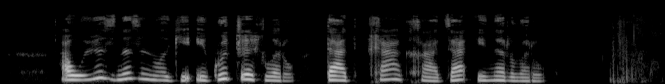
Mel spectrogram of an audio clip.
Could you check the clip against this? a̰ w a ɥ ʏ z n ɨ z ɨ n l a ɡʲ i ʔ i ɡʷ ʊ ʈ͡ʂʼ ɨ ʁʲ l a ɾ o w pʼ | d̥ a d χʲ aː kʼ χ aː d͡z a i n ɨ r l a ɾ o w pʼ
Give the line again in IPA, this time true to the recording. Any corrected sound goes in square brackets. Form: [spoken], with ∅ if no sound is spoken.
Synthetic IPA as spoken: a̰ w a ɥ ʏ z n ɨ z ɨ n l a ɡʲ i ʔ i ɡʷ ʊ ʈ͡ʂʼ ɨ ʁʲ l a ɾ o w pʼ | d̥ a d χʲ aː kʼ χ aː d͡z a i n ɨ r l a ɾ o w pʼ

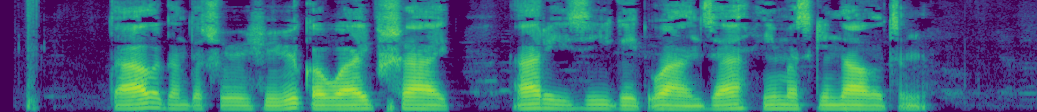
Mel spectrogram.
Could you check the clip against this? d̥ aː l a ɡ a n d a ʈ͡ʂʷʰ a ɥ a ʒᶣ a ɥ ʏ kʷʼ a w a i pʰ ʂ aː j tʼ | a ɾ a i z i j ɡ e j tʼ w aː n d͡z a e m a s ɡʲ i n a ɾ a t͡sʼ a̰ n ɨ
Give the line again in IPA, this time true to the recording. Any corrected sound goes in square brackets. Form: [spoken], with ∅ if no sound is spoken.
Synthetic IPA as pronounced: d̥ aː l a ɡ a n d a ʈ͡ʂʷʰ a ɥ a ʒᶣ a ɥ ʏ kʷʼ a w a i pʰ ʂ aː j tʼ | a ɾ a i z i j ɡ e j tʼ w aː n d͡z a [i] m a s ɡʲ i n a [l] a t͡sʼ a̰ n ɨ

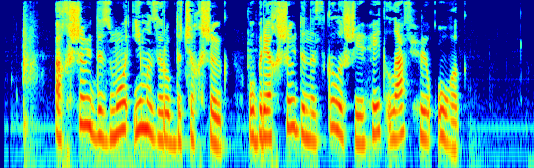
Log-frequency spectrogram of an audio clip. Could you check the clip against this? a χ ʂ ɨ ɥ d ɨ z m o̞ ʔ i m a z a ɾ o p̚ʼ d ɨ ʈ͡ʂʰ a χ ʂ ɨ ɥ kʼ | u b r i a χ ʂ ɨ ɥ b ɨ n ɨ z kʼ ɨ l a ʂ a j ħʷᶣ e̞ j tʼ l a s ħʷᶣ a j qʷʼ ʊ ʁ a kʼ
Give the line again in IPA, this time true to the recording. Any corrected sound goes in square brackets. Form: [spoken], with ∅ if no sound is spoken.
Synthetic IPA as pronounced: a χ ʂ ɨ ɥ d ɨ z m o̞ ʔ i m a z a ɾ o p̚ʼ d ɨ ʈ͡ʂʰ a χ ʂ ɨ ɥ kʼ | u b r i a χ ʂ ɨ ɥ [d] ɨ n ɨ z kʼ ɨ l a ʂ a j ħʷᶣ e̞ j tʼ l a [f] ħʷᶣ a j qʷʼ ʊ ʁ a kʼ

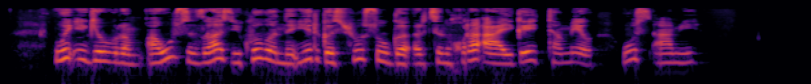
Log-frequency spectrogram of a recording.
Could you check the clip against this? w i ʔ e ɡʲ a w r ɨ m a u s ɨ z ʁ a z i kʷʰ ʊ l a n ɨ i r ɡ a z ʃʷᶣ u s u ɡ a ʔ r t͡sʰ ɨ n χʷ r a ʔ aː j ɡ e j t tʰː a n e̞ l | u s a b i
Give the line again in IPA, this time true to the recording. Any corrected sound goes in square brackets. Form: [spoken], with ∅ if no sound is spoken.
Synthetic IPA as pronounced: w i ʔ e ɡʲ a w r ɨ m a u s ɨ z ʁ a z i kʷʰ ʊ l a n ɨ i r ɡ a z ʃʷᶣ u s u ɡ a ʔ r t͡sʰ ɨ n χʷ r a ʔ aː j ɡ e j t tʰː a [m] e̞ l | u s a [m] i

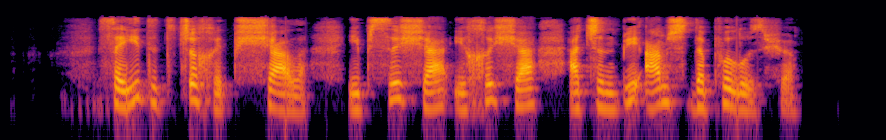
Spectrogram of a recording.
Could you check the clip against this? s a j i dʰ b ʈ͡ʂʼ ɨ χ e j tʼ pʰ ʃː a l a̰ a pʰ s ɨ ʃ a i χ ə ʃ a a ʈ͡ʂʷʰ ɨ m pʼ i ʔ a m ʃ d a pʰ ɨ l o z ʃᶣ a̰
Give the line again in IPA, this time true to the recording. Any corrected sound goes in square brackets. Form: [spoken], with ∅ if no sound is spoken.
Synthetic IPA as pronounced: s a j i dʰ [d] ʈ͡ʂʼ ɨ χ e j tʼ pʰ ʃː a l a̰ [i] pʰ s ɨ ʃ a i χ ə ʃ a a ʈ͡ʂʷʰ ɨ [n] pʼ i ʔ a m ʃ d a pʰ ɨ l o z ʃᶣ a̰

